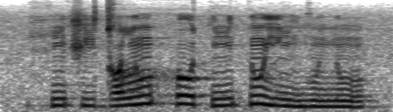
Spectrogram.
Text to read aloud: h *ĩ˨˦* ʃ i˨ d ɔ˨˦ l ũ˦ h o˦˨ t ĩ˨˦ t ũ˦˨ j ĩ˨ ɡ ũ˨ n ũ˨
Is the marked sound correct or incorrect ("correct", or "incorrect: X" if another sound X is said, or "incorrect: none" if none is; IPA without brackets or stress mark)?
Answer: incorrect: ĩ˨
